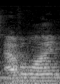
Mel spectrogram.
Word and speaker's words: Avaline: All right, Aveline, A-V-A-L-I-N-E. – How do you say A-V-A-L-I-N-E? – What was your name?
